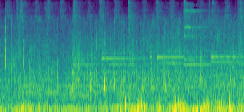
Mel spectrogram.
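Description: Toyota Land Cruiser Prado towing a two-horse float, rolling slowly past at low speed: an uneven low engine and tyre rumble.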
